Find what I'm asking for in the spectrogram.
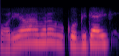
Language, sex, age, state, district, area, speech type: Odia, male, 18-30, Odisha, Puri, urban, conversation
